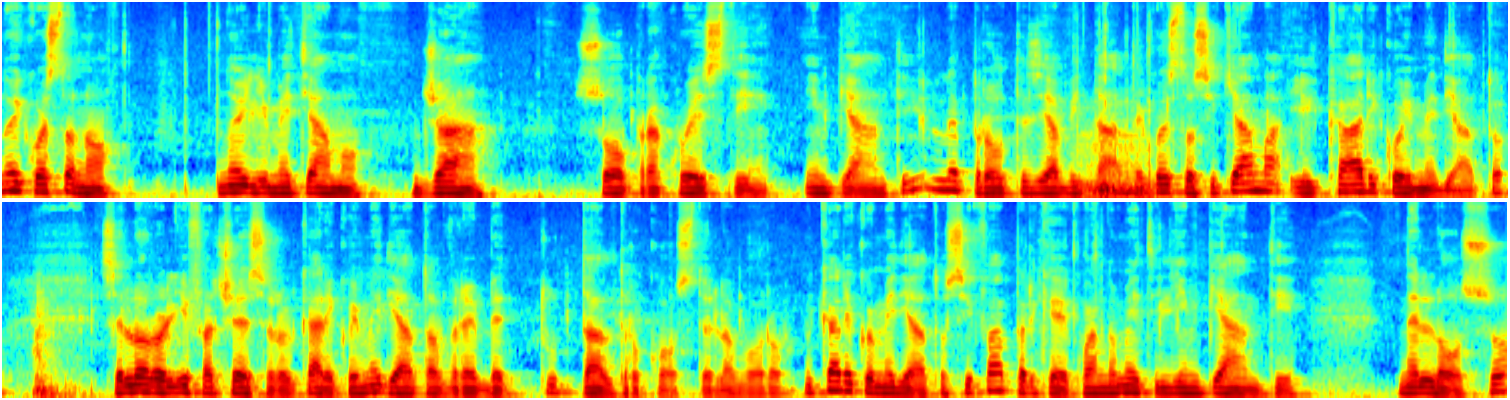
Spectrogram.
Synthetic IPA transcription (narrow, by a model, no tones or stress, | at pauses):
nojkwest̪onɔ | nojʎimet̪ːjaːmod͡ʒa | soːpɾakwest̪iːmpjant̪ilepɾɔːt̪eziavːit̪ːa̰ːt̪ekwest̪osik̟jaːmaʔilkʰaːɾikoimːed̪jaːt̪oselːoːɾoʎifat͡ʃːesːeɾoilkaːɾikoimːed̪jaːt̪oavɾɛbːet̪ut̪ːalt̪ɾokɔst̪oilːavoːɾoilkaːɾikoimːed̪jaːt̪osifaperk̟ekːwand̪omet̪ːiʎiimpjant̪i | nelːɔsːo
